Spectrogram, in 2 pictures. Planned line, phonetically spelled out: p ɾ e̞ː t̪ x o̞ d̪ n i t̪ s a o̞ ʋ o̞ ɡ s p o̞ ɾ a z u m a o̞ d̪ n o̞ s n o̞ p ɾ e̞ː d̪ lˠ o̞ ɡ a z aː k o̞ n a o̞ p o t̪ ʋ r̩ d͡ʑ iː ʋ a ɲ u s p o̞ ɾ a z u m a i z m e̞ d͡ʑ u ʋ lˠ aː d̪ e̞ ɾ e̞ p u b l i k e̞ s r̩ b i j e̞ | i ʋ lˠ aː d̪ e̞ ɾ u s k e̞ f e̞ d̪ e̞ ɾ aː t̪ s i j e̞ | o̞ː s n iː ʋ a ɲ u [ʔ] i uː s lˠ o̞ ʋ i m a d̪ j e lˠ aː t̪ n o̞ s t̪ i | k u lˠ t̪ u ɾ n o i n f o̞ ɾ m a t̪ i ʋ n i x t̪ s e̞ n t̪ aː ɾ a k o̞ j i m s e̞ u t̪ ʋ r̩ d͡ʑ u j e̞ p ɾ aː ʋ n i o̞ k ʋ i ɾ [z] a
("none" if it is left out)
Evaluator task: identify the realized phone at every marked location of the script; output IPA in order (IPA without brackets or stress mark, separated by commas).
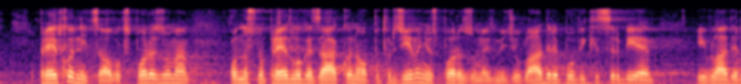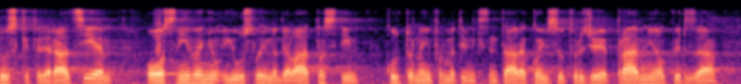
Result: ʔ, z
